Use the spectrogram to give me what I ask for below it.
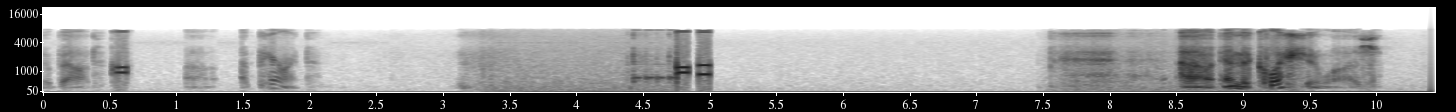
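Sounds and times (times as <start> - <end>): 
faint hiss: 0.0 - 10.4
telephone keypad tones pressing star and six: 4.5 - 5.1.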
